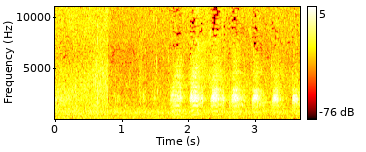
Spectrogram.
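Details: Mallard on a Canadian shoreline in winter, giving a run of about seven nasal quacks, roughly three per second, over a steady rushing background of wind or water.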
